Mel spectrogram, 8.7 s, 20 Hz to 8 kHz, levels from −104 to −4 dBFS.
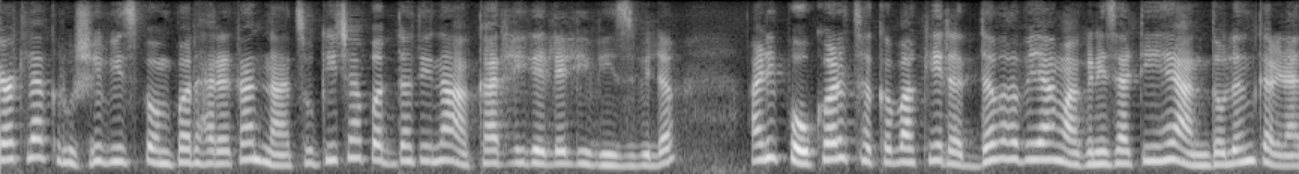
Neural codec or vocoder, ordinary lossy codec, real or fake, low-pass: codec, 16 kHz, 0.8 kbps, ZipCodec; none; fake; none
